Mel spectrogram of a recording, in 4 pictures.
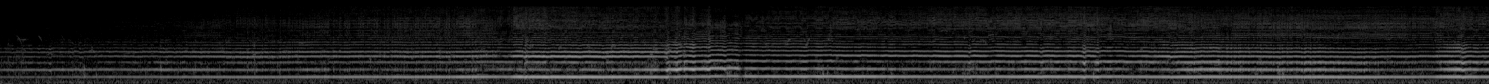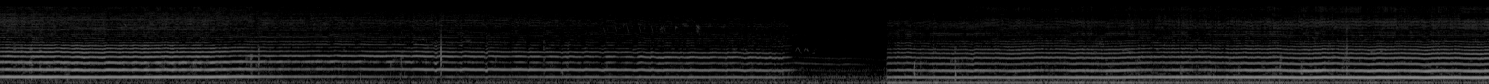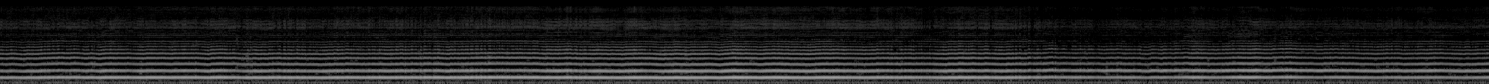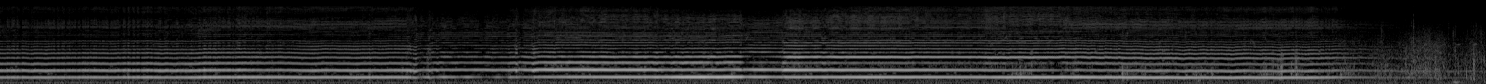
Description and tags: mono recording of a bee-fly. Sennheiser ME62 into iRiver H120 / grabacion de un bombílido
